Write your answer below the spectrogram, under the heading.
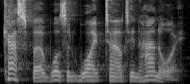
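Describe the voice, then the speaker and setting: A man playing a bitter, defensive racing driver in an audio story, with a husky voice and an indignant, sweary manner. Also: mid-range voice, animated, measured pace, a bit bright, soft background music, pitched above the performer's own voice. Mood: angry, wounded. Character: bitter, defensive male racing driver, losing his job.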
